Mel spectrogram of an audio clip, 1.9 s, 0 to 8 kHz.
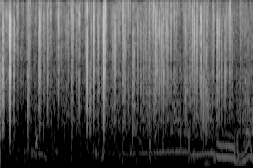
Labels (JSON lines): {"label": "biophony, cascading saw", "recorder": "SoundTrap 600 or HydroMoth"}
